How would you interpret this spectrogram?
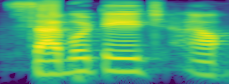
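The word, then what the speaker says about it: sabotage: News regarding acts of सैबोटेज over restrict. सो ये जो सैबोटेज मैंने बोला या फिर इसको सैबोटाज भी कहा जाता है, इसके प्रोनाउंसिएशन अलग अलग है, बट आपको वो याद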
